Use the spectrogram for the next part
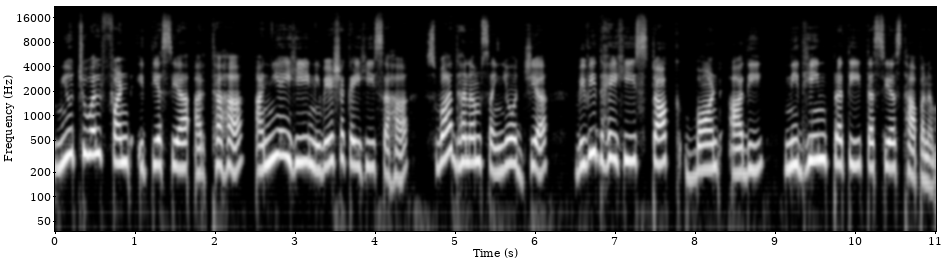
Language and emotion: Sanskrit, neutral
